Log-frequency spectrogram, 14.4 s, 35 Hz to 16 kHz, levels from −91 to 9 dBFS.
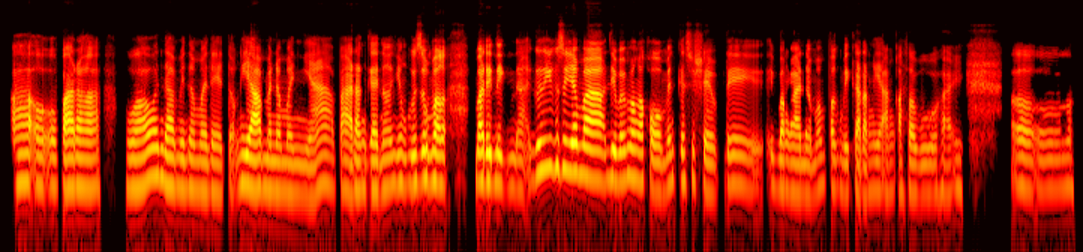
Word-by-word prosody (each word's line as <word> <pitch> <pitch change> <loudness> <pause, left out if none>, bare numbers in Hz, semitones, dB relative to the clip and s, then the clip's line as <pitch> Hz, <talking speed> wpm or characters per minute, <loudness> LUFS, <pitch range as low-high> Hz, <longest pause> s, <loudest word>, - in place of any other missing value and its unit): Ah, 195 +1 +1
oo, 175 -1 -3
para 170 0 +3 0.4
wow, 170 +5 +1
ang 220 -2 -1
dami 175 -2 0
naman 160 -2 -4
neto, 150 +1 -8
ang 185 - -8
yaman 170 -2 +5
naman 150 -1 -6
niya, 175 +6 -3
parang 160 0 +2
ganun. 165 +2 -1
Yung 190 - -4
gusto 185 +3 -1
ma 185 -2 +5 0.4
marinig 195 -2 +5
na 170 0 -9
gu 240 +5 0
yu - - 0
yung - - -6
gusto 270 - +1
niya 250 -1 +6
ma 210 -4 +7
'di 210 - +2
ba 200 +1 0
yung 220 - +1
mga 195 - +2
comment 170 +1 -2
kasi 195 +2 -8
siyempre 180 +1 -6 0.2
iba 165 -1 -3
nga 150 -1 0
naman 150 +4 -9
'pag 170 -2 -6
may 150 - -4
karangyaan 155 0 -5
ka - - -6
sa 150 -1 -5
buhay, 150 +2 -11 0.6
oo. 165 0 -8
170 Hz, 175 wpm, -23 LUFS, 160-190 Hz, 0.6 s, ma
